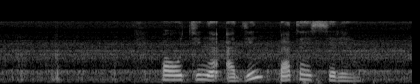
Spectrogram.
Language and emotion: Russian, positive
